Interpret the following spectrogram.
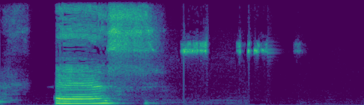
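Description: A woman's voice gives one short word, then three brief, high-pitched chirps come in quick succession.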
